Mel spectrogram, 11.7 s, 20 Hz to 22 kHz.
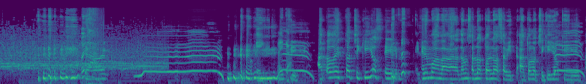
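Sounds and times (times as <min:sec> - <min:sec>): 
laughter: 0:00.7 - 0:06.3, 0:07.7 - 0:08.7, 0:11.0 - 0:11.7
person shouting in the background: 0:00.8 - 0:02.0, 0:02.7 - 0:06.4, 0:11.0 - 0:11.7
speech: 0:00.8 - 0:03.2, 0:04.5 - 0:11.7.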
